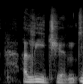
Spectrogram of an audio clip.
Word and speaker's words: Allegiant: I mispronounced that when I was going to go for Elegiant, but the Divergent series, Allegiant.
